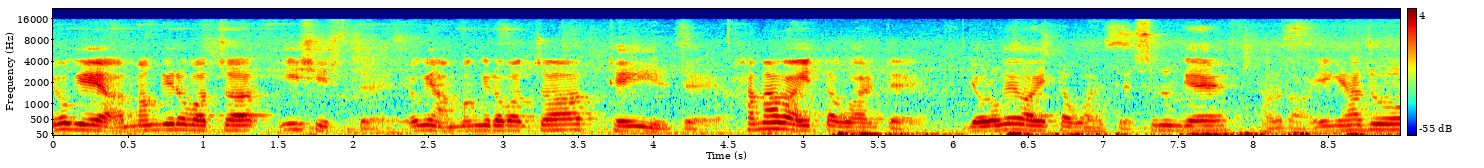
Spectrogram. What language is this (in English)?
Korean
